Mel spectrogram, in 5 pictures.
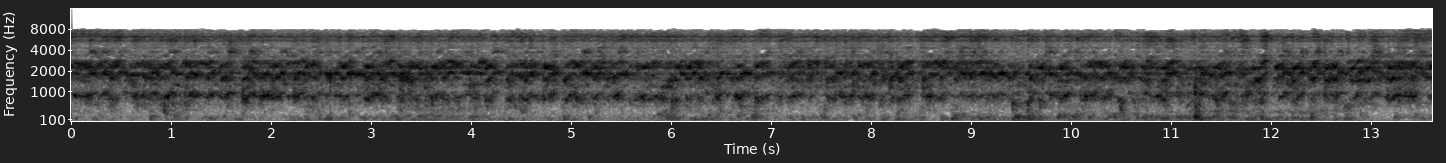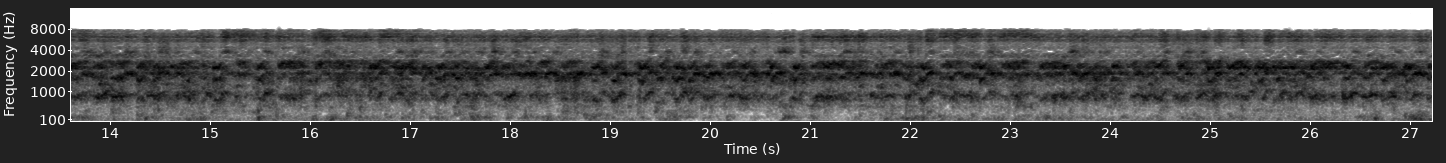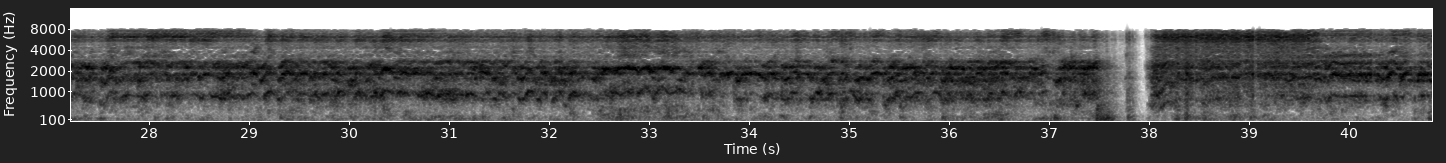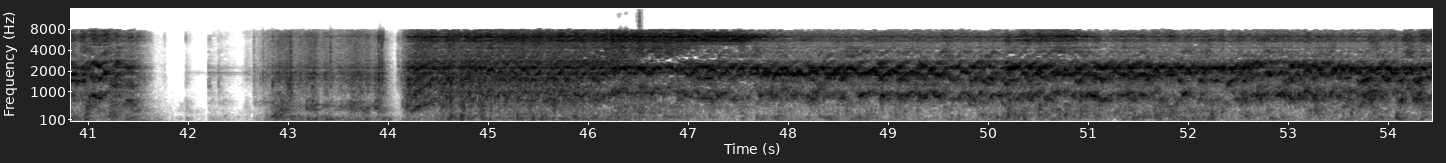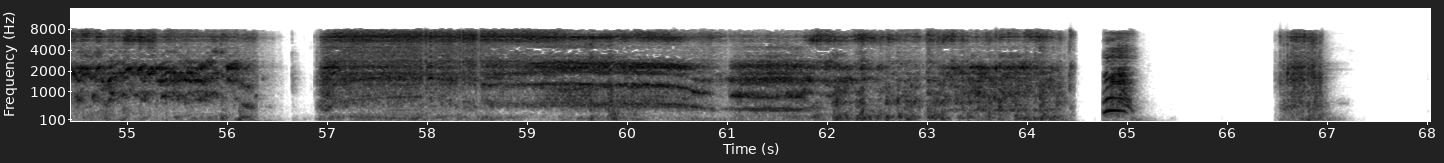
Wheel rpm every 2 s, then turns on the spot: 230, 230, 240, 230, 230, 230, 230, 230, 230, 230, 240, 230, 230, 230, 240, 240, 250, 220, 190, 190, 140, 20, 180, 250, 250, 230, 230, 210, 120, 180, 130, 110, 30, 10.
none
